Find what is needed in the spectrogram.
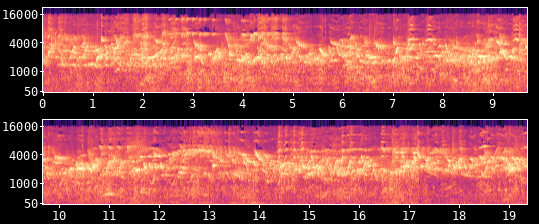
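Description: Many caged white-rumped shamas (murai batu) singing over one another in a dense, continuous chorus of loud whistles and warbles.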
